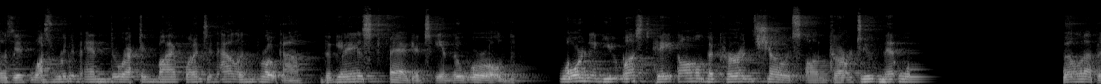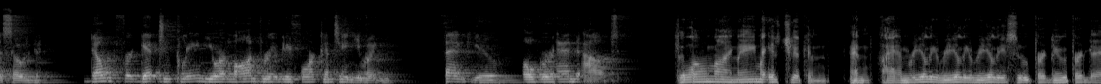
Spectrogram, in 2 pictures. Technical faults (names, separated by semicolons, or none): long network dropout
